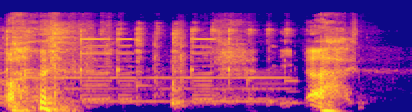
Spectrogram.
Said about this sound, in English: Do you want me to just keep going while you take this phone call?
